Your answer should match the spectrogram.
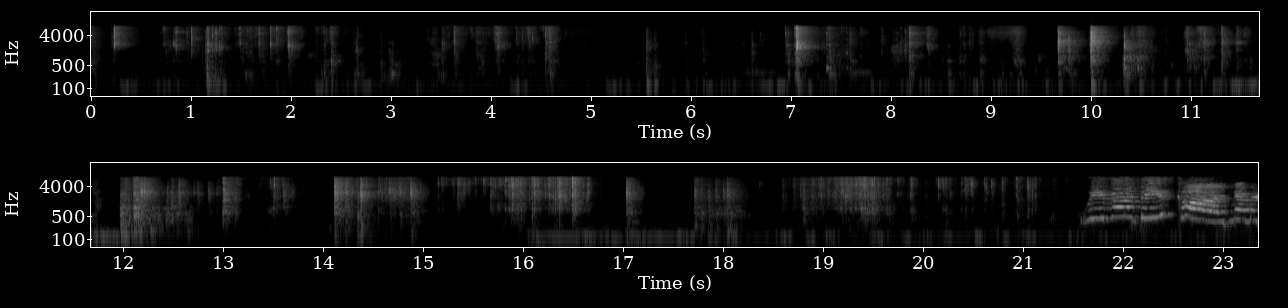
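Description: Hands opening a boxed pack of trading cards: irregular clicks, scrapes and rustles of the cardboard packaging, with a few longer scraping stretches as the lid and contents are worked loose.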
